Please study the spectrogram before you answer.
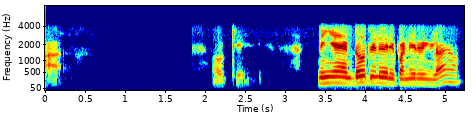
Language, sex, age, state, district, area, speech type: Tamil, male, 18-30, Tamil Nadu, Nagapattinam, rural, conversation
